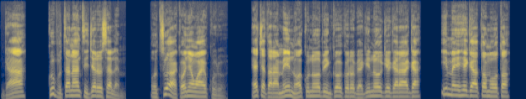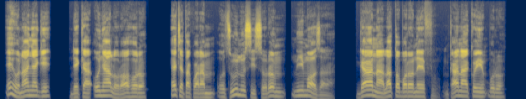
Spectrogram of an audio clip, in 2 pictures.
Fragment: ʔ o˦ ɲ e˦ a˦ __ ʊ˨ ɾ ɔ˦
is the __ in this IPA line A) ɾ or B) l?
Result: B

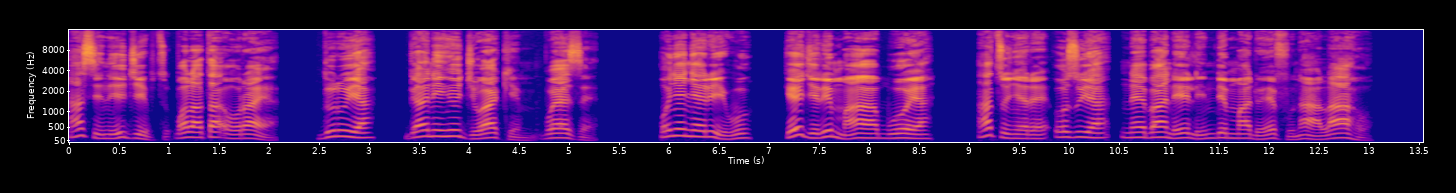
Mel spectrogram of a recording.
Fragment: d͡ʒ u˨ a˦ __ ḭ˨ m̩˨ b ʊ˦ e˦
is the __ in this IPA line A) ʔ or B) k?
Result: B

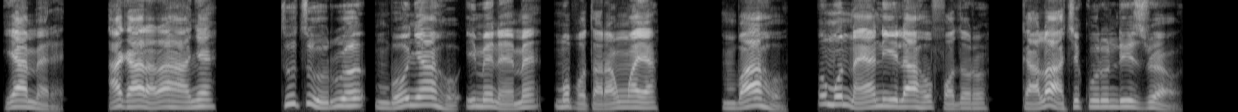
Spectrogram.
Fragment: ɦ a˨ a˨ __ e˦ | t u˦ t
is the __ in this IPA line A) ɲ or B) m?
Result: A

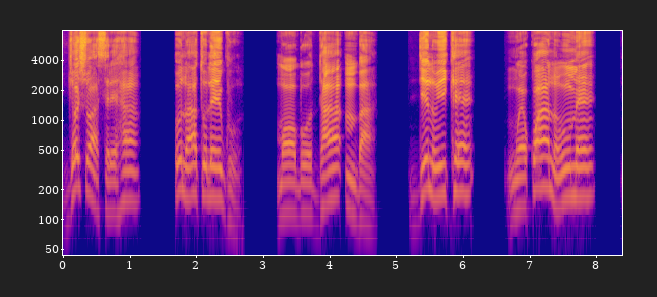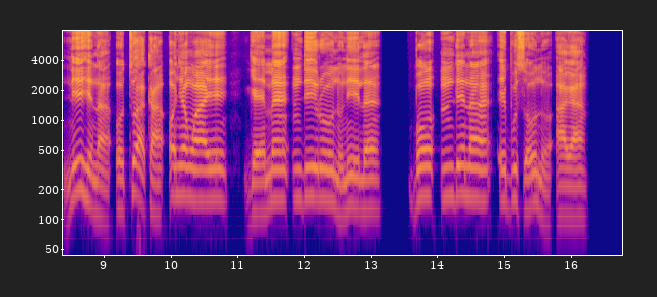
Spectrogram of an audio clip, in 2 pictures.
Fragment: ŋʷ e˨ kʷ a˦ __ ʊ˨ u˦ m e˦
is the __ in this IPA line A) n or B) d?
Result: A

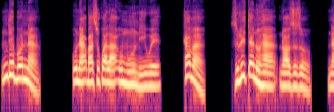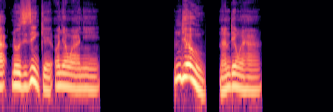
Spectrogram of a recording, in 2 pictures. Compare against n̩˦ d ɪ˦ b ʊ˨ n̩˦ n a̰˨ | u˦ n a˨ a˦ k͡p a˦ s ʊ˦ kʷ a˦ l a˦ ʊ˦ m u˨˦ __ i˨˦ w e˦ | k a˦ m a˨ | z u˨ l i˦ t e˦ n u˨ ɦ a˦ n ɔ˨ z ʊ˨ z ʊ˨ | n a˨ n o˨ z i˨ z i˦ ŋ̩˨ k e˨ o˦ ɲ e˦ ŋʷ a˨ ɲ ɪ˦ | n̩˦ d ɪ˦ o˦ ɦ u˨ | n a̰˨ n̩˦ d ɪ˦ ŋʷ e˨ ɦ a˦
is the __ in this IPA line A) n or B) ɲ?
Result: A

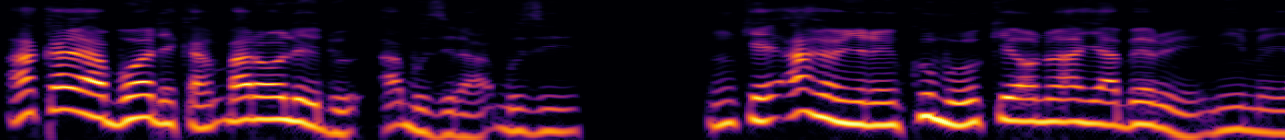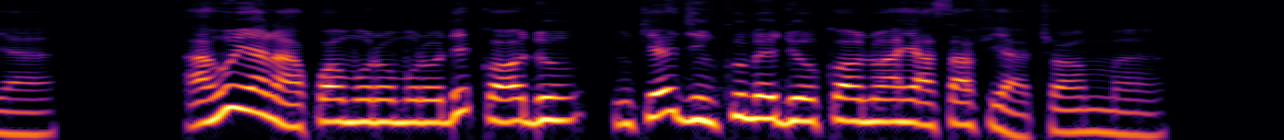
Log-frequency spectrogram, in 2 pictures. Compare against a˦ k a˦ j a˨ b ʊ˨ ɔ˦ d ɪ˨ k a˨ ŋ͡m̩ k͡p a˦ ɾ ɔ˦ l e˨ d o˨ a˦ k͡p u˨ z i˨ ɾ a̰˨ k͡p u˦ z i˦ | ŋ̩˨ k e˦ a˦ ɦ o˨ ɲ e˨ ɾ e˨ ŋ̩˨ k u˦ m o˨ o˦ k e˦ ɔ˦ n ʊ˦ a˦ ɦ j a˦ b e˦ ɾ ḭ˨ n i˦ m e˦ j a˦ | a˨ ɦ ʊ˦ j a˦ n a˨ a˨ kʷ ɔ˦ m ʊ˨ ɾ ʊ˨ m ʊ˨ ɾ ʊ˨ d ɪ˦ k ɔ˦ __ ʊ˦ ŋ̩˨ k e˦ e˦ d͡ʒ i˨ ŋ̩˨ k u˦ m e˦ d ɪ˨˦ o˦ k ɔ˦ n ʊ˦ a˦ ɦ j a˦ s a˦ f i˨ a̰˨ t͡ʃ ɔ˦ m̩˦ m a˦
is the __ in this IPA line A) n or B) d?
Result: B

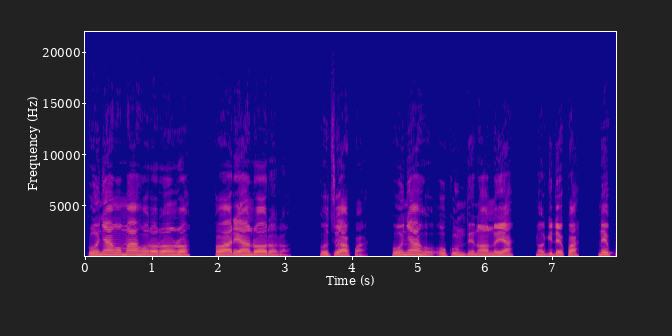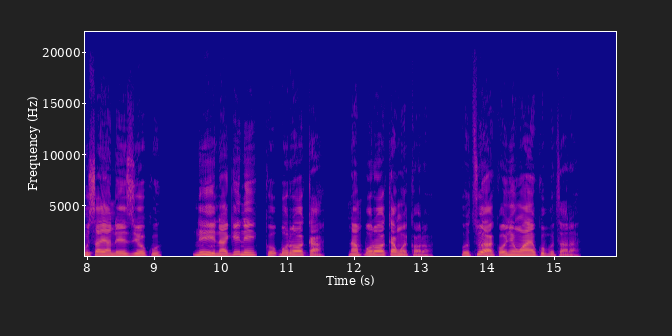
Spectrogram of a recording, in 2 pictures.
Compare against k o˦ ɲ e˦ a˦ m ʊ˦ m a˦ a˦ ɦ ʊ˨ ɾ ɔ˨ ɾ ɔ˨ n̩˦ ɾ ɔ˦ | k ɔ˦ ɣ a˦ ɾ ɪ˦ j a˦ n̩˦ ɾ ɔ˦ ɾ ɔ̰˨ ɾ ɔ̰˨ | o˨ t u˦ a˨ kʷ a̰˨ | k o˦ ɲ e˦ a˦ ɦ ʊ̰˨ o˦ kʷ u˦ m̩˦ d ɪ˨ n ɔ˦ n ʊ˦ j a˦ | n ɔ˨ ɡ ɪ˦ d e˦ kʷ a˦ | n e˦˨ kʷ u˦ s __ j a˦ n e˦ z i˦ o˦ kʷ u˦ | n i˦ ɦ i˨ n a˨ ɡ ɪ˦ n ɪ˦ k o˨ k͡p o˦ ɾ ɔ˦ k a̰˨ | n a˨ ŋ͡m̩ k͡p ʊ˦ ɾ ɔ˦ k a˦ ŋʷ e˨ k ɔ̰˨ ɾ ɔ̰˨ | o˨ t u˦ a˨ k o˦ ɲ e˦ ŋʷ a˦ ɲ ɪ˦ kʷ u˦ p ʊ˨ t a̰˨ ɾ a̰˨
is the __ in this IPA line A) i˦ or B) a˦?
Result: B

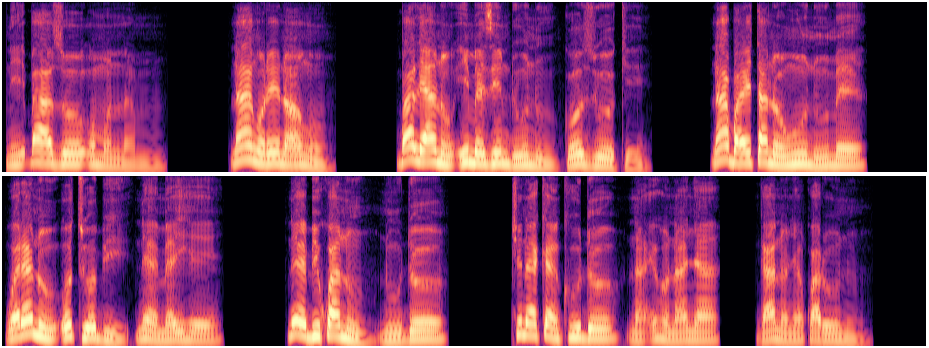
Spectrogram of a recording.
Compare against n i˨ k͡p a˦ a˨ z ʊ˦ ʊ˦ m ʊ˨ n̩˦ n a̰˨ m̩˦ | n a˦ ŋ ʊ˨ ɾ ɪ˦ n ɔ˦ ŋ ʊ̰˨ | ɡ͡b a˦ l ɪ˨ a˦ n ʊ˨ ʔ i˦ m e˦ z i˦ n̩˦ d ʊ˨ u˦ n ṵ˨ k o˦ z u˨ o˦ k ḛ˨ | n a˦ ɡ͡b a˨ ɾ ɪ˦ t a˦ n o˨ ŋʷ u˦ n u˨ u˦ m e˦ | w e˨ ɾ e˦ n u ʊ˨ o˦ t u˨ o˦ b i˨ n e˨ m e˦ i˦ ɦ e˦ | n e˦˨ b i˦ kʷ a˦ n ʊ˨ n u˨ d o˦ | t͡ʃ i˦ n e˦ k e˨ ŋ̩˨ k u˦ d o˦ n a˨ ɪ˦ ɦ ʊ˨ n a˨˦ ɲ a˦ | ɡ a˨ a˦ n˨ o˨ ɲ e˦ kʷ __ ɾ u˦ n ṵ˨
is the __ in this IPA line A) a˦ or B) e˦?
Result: A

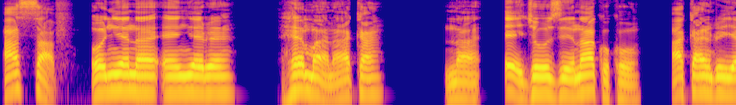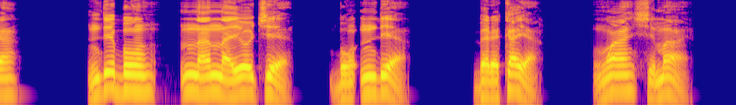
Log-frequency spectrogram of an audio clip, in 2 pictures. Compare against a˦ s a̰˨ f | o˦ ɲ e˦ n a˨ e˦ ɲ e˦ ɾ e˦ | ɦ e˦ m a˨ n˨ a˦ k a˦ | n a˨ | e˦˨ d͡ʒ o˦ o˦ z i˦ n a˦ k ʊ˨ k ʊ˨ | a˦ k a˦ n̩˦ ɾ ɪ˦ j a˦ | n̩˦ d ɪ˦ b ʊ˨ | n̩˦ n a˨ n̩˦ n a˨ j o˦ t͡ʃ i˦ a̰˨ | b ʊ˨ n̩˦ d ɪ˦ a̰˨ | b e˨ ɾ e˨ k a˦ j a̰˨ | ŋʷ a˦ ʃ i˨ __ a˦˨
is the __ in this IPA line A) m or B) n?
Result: A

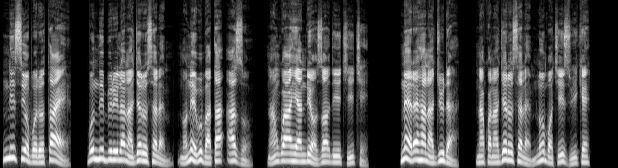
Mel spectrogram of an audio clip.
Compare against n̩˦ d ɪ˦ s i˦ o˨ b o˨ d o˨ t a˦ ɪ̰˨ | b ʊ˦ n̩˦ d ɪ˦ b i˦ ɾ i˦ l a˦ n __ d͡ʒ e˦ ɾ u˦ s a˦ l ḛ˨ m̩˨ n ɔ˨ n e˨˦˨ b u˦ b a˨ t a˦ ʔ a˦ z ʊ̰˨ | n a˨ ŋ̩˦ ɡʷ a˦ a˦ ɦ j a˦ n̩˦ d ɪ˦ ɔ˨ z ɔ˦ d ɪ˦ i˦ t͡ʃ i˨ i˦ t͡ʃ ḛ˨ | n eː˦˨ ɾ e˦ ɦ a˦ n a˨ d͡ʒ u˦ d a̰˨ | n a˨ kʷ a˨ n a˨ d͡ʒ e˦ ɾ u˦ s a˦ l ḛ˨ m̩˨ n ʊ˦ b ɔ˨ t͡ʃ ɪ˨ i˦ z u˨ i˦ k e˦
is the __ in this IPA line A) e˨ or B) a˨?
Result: B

